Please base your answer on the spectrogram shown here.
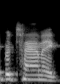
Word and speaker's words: Botanique: is the word pronounced well we call it here we say botanic because i just think um the the sort of more um you know french pronunciation or or what we'll say poshy pronunciation never really took off here it was um probably the australian way of just um the way it said it so we're just stuck with it it's fine it can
